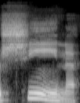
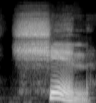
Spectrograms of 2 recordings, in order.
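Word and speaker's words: שין: not pronounce this letter Sheen he pronounced it Shin very clearly if you see his interviews he did not pronounce this as Sheen he pronounced it Shin not Sheen but there are different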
